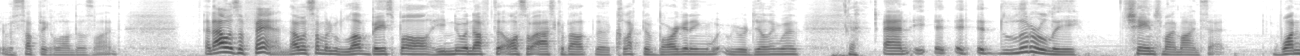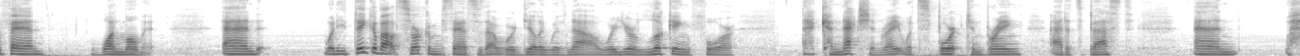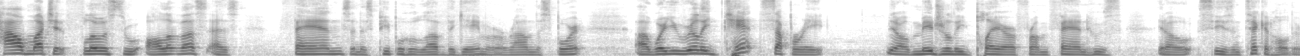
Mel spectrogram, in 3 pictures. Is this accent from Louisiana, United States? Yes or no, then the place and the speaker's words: no; Teaneck, New Jersey, United States; growing up in Teaneck, New Jersey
